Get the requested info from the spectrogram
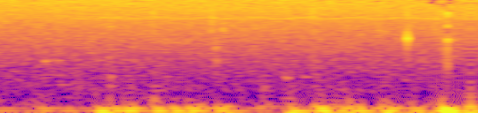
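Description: A pause in speech with only a steady low hum in the recording's background, and no other distinct sound.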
